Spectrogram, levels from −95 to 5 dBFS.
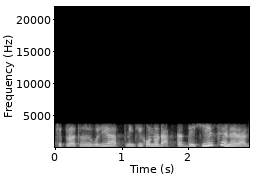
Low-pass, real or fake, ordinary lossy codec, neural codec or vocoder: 3.6 kHz; real; none; none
